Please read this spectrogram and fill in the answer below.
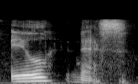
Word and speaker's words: illness: so one thing um it sounds like you're putting an H in front of this there's no h it's just illness illness perfect there you go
